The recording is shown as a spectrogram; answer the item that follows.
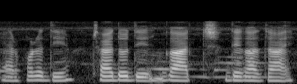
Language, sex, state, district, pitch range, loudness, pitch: Chakma, female, Tripura, Dhalai, 175-195 Hz, -19 LUFS, 185 Hz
